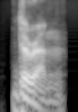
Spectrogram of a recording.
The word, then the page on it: durum: British English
